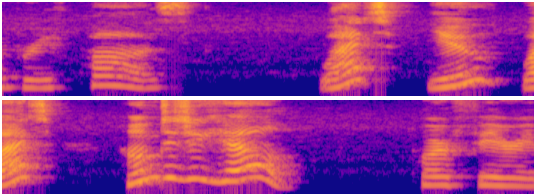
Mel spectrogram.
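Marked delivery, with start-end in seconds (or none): 1.6-4.2 much higher and louder, stunned questions; disbelieving, rising sharply; bewildered. A narrator's reading. Magistrate questioning the kneeling prisoner, bewildered. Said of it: "obviously bewildered".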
